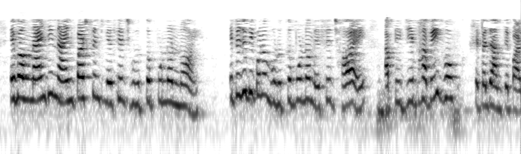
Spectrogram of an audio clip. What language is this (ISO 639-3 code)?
ben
